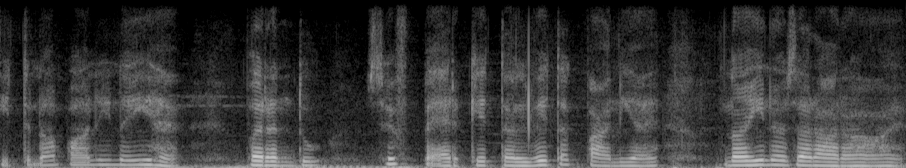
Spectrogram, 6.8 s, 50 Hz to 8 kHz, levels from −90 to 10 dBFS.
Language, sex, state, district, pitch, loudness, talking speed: Hindi, female, Bihar, Araria, 175 Hz, -23 LUFS, 160 wpm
